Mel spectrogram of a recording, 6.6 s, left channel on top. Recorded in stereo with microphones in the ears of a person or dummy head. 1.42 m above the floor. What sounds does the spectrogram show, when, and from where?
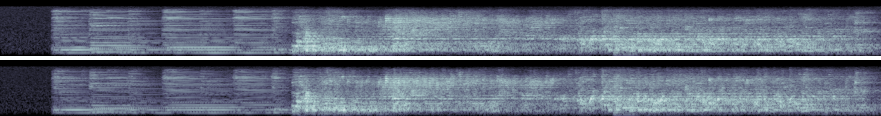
0.4 s a guitar: 30° left (ahead or behind), 4.5 m
2.2 s a toilet flushing: 35° right (ahead or behind), 0.8 m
